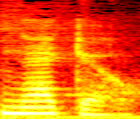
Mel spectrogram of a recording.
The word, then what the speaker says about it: neko: You love Nico girls? It's pronounced Neko.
